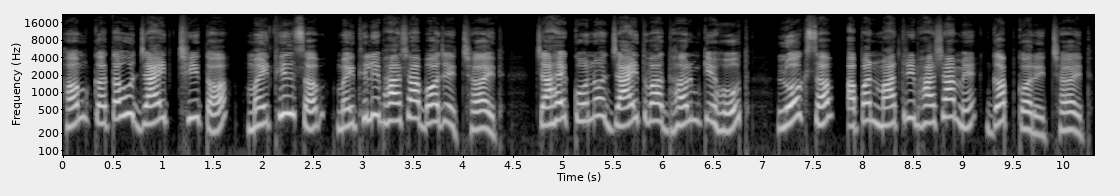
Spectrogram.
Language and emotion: Maithili, neutral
